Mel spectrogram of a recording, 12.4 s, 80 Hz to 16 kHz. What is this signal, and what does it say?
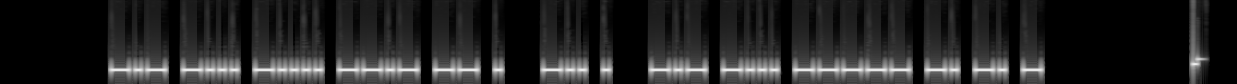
Morse code, heard as a keyed tone, about 21 wpm, 700 Hz. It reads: KB6QME DE KB0NNT
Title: USA Callsign DE Callsign - 6 Characters - 20wpm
